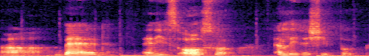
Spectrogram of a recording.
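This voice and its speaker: A man speaks at a fairly slow pace with a Tswana accent. Music plays in the background, and the room echo is audible. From Botswana. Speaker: writer. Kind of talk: casual interview monologue. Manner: hesitant, many fillers.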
